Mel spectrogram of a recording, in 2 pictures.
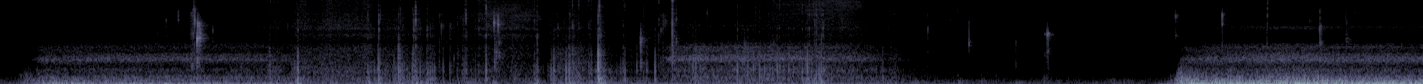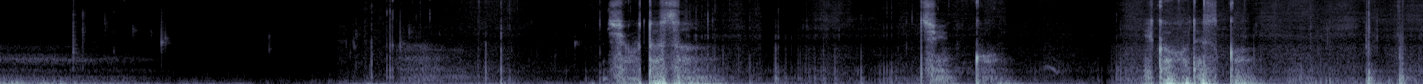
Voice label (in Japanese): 睾丸マッサージ, ASMR; BGMなし; 新人研修!ちんこマッサージ店(フォーリーサウンド)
